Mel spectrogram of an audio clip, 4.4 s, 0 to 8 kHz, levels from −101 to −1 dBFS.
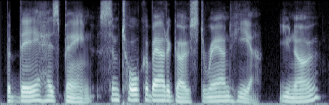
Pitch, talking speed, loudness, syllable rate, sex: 125 Hz, 175 wpm, -17 LUFS, 4.4 syllables/s, female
